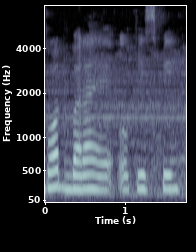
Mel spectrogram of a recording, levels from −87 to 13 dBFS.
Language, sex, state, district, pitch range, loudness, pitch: Hindi, female, Tripura, West Tripura, 210-220 Hz, -17 LUFS, 215 Hz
